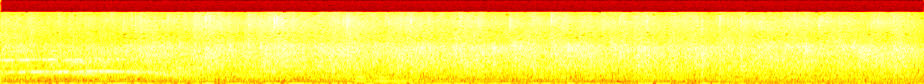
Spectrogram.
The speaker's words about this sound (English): You're all clapping for yourselves.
